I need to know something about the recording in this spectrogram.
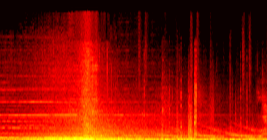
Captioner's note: alarm blaring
